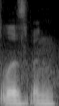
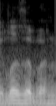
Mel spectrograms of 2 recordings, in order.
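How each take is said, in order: First: "Lisbon" in two syllables, LIZ-bun; English Lisbon. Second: "Lisbon" in three syllables, LIZ-uh-bun; extra vowel in Lisbon. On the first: Traveler correcting himself, "Lisbon" as English LIZ-bun. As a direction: say "Lisbon" the English way, no middle vowel. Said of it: "but English, Lisbon". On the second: Traveler catching his own habit, "Lisbon" with an added middle vowel. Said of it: "I always wanna say Lisbon". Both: Shown as a demonstration.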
